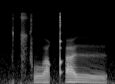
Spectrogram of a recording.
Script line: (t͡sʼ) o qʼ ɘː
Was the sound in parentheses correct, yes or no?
yes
